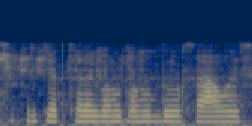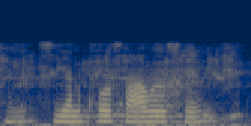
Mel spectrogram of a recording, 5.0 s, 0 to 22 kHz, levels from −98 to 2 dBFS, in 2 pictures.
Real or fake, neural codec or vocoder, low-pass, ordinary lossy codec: fake; codec, 24 kHz, 3.1 kbps, DualCodec; 5.4 kHz; none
